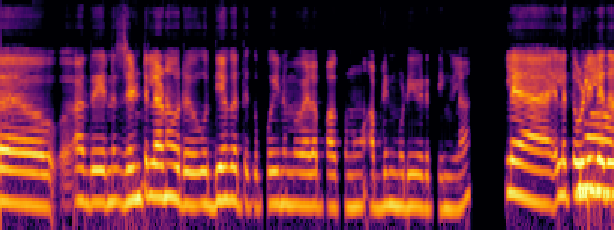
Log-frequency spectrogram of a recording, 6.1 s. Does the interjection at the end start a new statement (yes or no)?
no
